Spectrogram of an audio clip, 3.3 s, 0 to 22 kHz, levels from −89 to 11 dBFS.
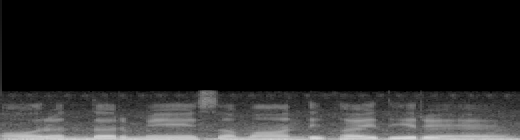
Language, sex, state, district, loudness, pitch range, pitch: Hindi, male, Chhattisgarh, Raipur, -13 LUFS, 160-170 Hz, 165 Hz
